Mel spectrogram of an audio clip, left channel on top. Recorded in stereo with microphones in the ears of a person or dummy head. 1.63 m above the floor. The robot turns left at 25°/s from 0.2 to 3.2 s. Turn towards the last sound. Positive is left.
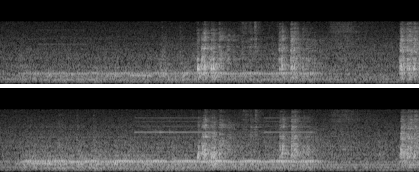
turn(degrees=65)  # may be behind; listen again after turning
